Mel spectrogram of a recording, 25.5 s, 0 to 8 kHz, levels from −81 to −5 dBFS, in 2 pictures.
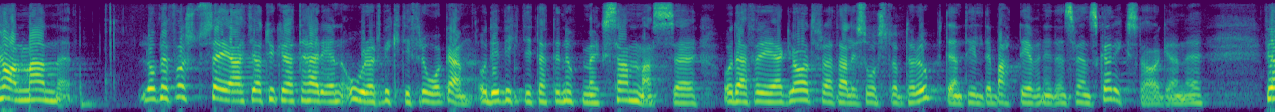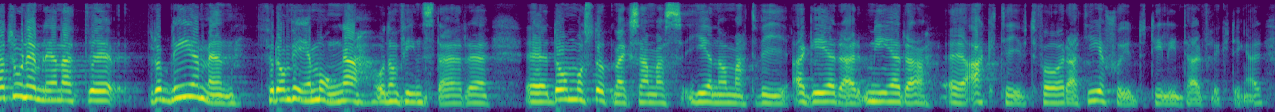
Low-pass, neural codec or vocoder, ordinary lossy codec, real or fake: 7.2 kHz; none; none; real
